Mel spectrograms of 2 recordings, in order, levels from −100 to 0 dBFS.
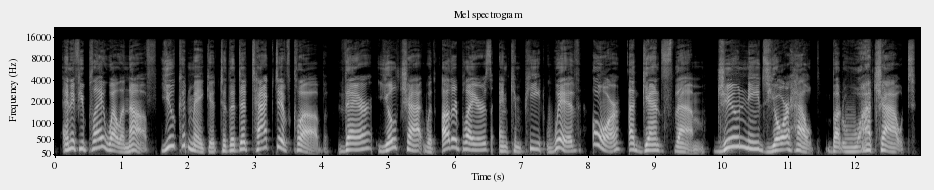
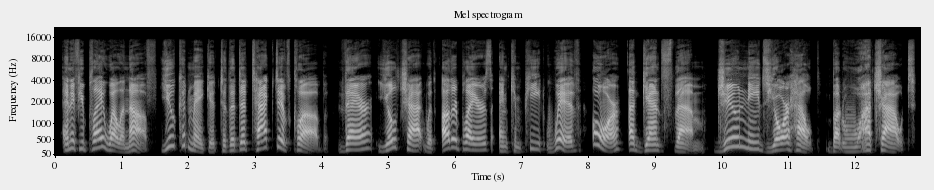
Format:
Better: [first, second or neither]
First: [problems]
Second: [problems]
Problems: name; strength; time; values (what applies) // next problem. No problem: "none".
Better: first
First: none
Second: thin; very; fading below 850 Hz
